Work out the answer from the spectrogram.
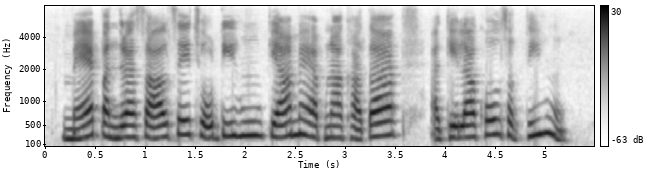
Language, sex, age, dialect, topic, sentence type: Hindi, female, 41-45, Garhwali, banking, question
